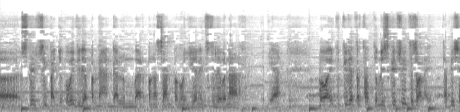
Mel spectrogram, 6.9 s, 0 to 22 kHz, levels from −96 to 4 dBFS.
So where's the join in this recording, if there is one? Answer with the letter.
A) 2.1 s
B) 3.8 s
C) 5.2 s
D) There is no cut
B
